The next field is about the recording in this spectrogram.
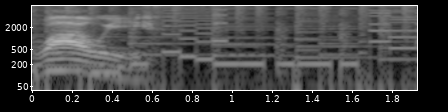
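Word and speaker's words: Wily: pouring in appreciate yall no it's pronounced wahi that's how they say it in Mega Man 8 and look at this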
